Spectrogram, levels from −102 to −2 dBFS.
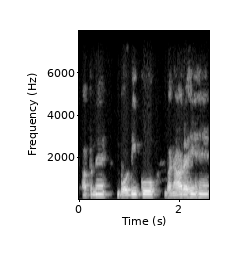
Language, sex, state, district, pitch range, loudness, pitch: Hindi, male, Bihar, Supaul, 130-135 Hz, -17 LUFS, 130 Hz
